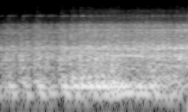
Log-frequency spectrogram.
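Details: Motorcycle revved: a light, fast "jir jir" ticking chatter from the engine head rides over the exhaust note; tappet clearances need adjusting after setting cam timing.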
